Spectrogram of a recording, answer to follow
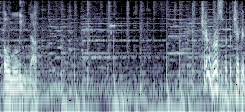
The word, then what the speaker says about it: Oleana: Oleana. Or Olina. I think that's how they pronounce her name in the anime. Because they did the 2 episodes of Twilight Wings already, and she appeared in one of them, and I think they pronounced her name as Olina.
